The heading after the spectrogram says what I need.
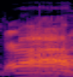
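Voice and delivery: loud growling "argh"; rough, loud imitation of a struggle; imitated grunt. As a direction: mimic a fighter's loud grunt. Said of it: "these grunts".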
